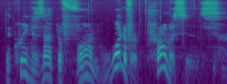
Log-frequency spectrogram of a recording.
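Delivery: high, loud lament of a doctor; aggrieved councillor's moan; groaning complaint. A narrator's reading. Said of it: "groans Doctor Hardman".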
